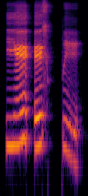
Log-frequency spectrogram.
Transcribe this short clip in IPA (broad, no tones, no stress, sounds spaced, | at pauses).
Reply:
j ẽ ʔ e x pː i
